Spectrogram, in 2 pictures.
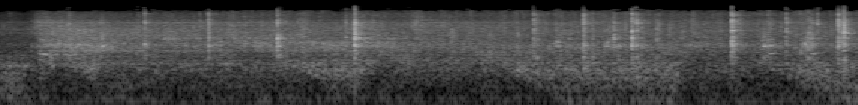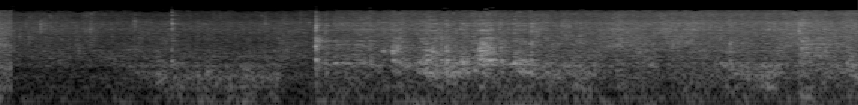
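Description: Spice paste frying in hot oil in a steel kadhai, sizzling steadily, with sharp clicks and scrapes of a spoon against the pan as it is stirred. The sizzling drops away for about two seconds just past the middle, then comes back.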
